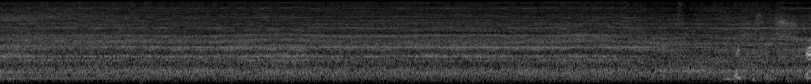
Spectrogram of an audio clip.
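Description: A hair dryer blows with a steady, even whir, drying PearlEx powdered pigment on a boho craft tag, heard alone at moderate volume throughout.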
